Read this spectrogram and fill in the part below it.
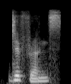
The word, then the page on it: difference: Indian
